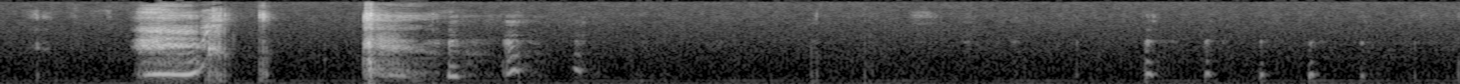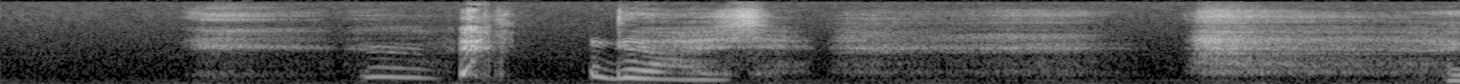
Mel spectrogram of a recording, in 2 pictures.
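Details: Several brief, abrupt, voiced hiccup catches, irregularly spaced, mixed with laughter and Spanish talk; hiccups.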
